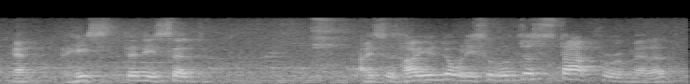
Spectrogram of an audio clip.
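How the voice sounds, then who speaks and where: A man talks at a fairly quick pace in an American accent, his intonation lively over noticeable background noise. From Michigan. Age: old. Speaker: grandfather. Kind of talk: casual storytelling after dinner.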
